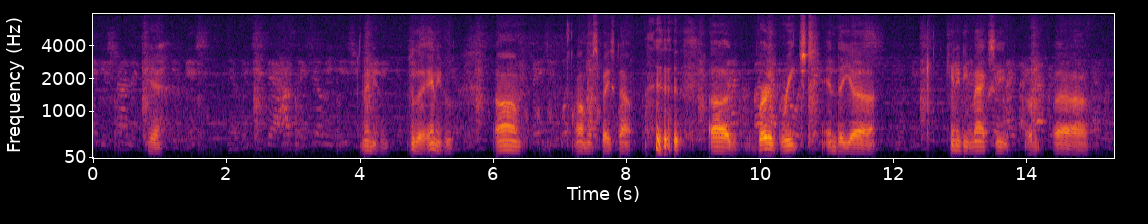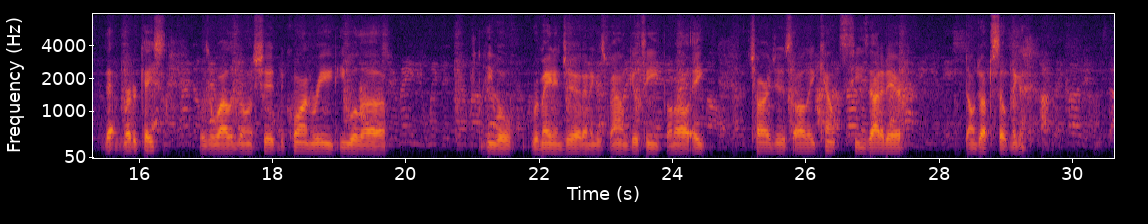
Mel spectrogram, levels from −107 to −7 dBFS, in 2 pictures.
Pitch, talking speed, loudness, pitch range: 85 Hz, 115 wpm, -40 LUFS, 80-85 Hz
